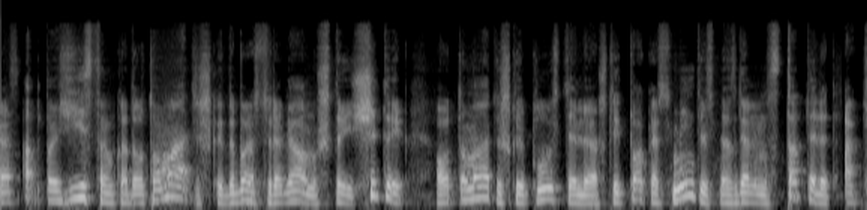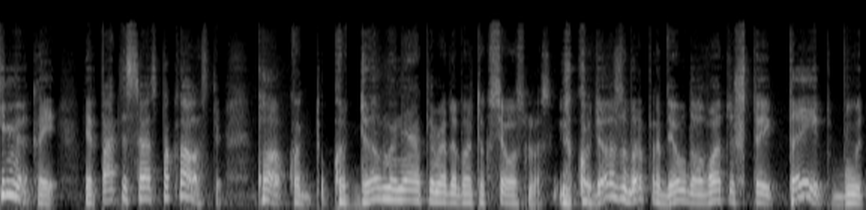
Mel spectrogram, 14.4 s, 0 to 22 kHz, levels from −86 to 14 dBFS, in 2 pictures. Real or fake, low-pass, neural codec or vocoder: fake; 14.4 kHz; codec, 44.1 kHz, 2.6 kbps, DAC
